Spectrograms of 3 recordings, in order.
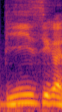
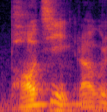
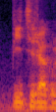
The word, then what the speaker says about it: busy: 제가 학원에서 아이들 가르칠 때 어떤 아이가 이 단어를 버지라고 읽었어요. 버지. 예, 왜 그렇게 읽었을까요? 이 U가 어소리 난다는 걸 알았던 거예요. 하지만 이 단어를 원어민들은 절대 버즈라고 읽지 않습니다. 네, 비즈라고 읽어요.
